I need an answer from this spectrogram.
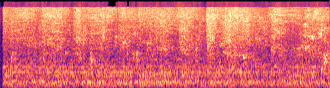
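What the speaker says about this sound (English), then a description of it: "so I'm going to use cold water, okay? Cold water, and we're going to rinse" Steady, full rush of cold tap water pouring to rinse hair, close and continuous, with no talking over it.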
